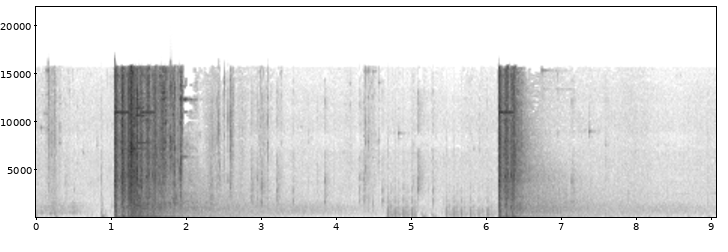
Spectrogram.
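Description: Gunshots fire in short rapid bursts, each ending in a loud booming echo.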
